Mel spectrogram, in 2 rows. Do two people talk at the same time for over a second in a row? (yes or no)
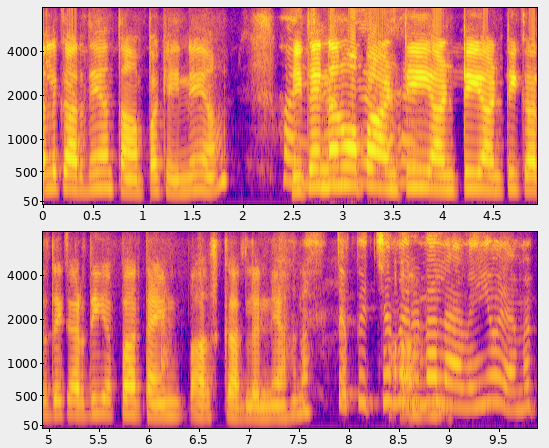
yes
